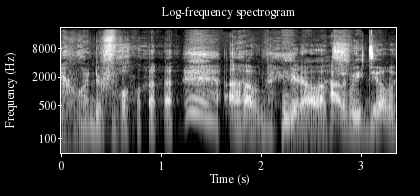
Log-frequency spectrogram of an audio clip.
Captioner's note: both laughing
